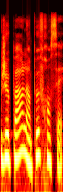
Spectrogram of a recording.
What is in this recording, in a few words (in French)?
"je parle un peu français", French; flashcards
